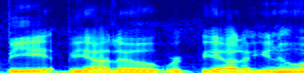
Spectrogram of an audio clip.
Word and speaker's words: Beato: The guy, that was my observation, and the guy I just saw on the work, it's pronounced Beato, Rick Beato.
